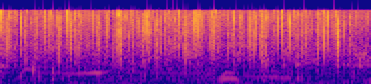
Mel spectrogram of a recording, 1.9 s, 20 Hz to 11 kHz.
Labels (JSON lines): {"label": "biophony, cascading saw", "recorder": "SoundTrap 600 or HydroMoth"}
